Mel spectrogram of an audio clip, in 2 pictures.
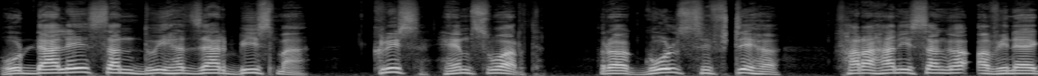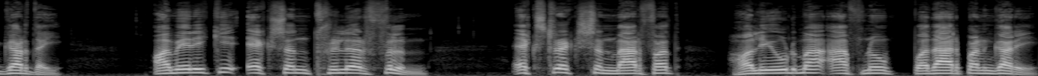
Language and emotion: Nepali, neutral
